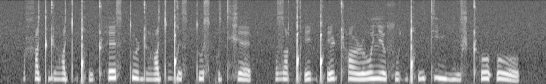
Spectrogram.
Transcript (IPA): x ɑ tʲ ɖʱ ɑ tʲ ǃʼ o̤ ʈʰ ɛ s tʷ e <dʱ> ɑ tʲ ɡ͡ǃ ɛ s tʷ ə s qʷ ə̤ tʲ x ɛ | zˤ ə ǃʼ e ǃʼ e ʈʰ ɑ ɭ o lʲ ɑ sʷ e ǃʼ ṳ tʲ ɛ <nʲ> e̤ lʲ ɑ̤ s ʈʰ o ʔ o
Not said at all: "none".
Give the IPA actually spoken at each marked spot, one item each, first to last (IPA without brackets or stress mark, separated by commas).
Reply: ɖʱ, nʲ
